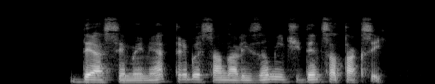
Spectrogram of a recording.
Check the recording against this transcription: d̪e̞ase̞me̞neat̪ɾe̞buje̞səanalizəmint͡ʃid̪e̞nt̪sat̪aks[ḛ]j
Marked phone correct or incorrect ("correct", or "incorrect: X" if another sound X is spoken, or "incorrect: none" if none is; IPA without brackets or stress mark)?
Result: correct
